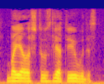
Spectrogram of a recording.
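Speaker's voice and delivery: ordinary delivery, nothing marked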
